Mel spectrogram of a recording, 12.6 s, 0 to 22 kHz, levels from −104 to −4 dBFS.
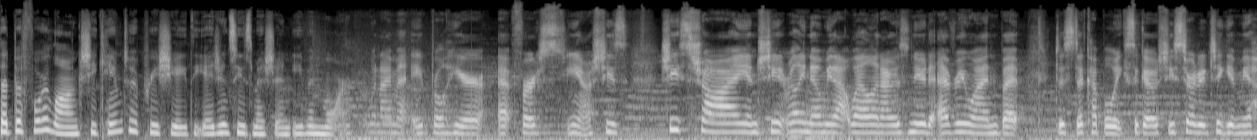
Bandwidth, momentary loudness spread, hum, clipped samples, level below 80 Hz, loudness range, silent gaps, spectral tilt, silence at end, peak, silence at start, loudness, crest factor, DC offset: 18 kHz; 6 LU; none; under 0.1%; -40 dBFS; 3 LU; none; -4.5 dB/octave; 0 s; -6 dBFS; 0 s; -24 LUFS; 18 dB; under 0.1%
